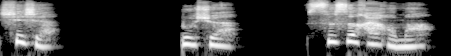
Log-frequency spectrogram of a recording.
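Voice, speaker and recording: A man voicing a gentle young woman torn between two men, in a high falsetto for an audiobook. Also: animated, slow pace, slightly rough, no echo, clean studio sound, exaggerated voice. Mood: polite. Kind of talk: audiobook character voice.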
